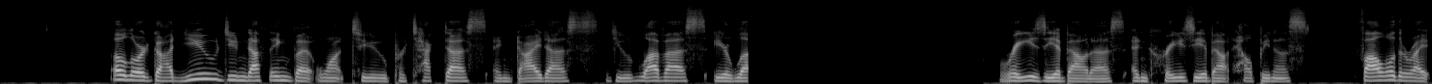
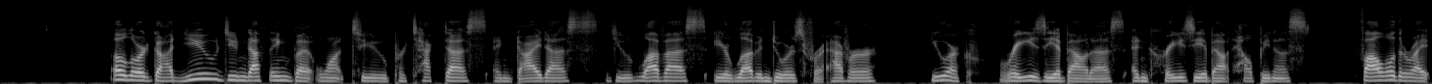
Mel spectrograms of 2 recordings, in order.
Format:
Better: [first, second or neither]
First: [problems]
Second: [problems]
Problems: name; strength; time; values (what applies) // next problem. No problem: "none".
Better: second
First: audio cutting out; at 7.5 s for 2.5 s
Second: none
